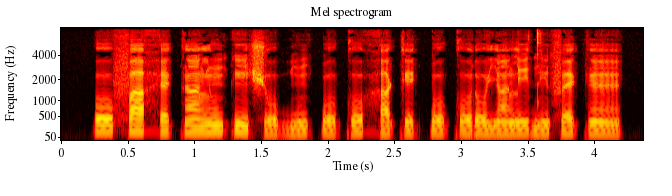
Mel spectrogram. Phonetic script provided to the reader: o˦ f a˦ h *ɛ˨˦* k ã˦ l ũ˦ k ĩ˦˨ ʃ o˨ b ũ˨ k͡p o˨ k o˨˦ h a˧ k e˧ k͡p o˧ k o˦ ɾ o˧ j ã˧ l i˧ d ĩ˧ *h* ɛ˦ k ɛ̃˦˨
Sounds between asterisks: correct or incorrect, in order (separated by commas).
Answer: incorrect, incorrect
